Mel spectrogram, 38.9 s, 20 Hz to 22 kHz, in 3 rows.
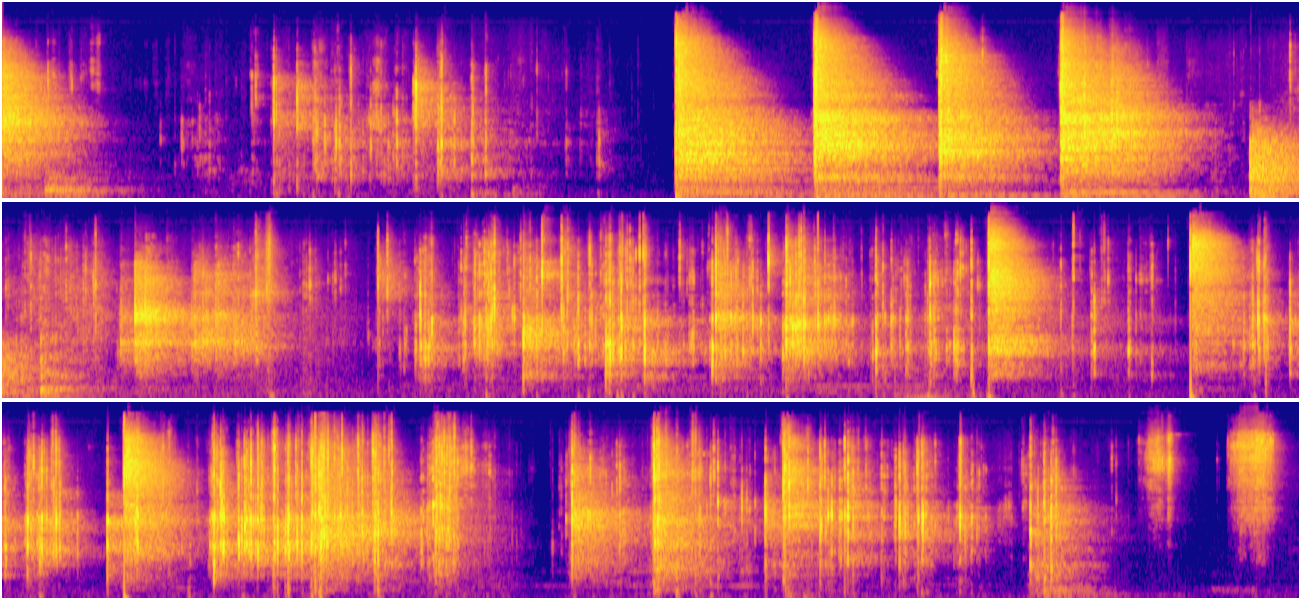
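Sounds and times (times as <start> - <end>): plastic toys cracking and snapping: 2.6 - 5.0, 12.9 - 38.8.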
